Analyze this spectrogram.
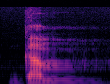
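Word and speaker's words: gaṃ: with the single syllable gum gum gum now if you try this try reciting this word or this song it's not a word it's a sound om gum and you close your mouth om gum you close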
